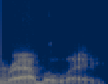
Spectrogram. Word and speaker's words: Rabelais: didn't see you there Colton mispronounce my name so I didn't even realize I was up next okay cool uh hi my name is Rabelais that's how you pronounce it Oh things are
